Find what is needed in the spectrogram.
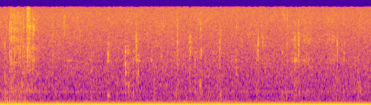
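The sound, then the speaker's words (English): Crunchy chewing of a pizza slice with a crunchy crust, with repeated crisp bites and crackles over a steady low hum, no talking. “Honestly... I thought the dough was going to be a little soft. Mm-hmm. It's got some crunch.”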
